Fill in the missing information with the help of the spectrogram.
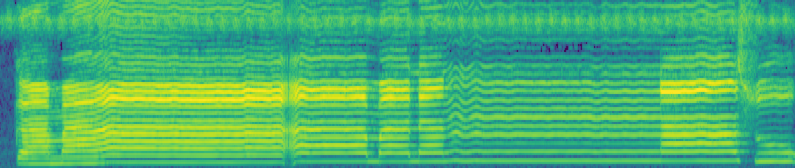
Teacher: کما کو تھوڑا سا لمبا کرنا ہے، مد متصل ہے، 4 الف کے برابر اس کو کھینچنا ہے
